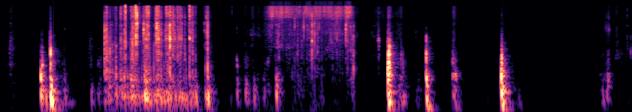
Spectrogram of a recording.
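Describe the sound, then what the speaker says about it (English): Cards being shuffled, a couple of bursts of riffling and sliding, followed by scattered soft taps and thumps as the deck is squared, close up. "Something tells me I need to shuffle again, Shammy."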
